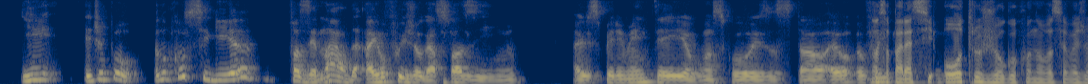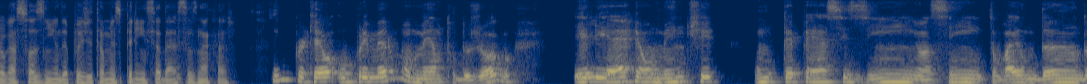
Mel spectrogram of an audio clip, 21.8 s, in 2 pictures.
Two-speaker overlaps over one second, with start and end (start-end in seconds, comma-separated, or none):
none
